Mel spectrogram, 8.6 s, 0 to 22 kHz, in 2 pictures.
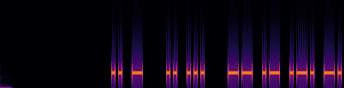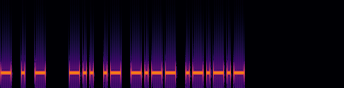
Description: Morse code, heard as a keyed tone, about 28 wpm, 700 Hz. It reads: IT IS MARKET DAY.
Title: Sentences from Top 1000 Words - Review Part 3 - 28wpm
